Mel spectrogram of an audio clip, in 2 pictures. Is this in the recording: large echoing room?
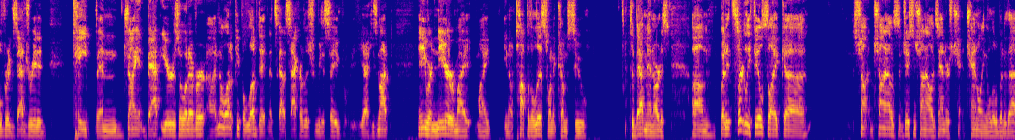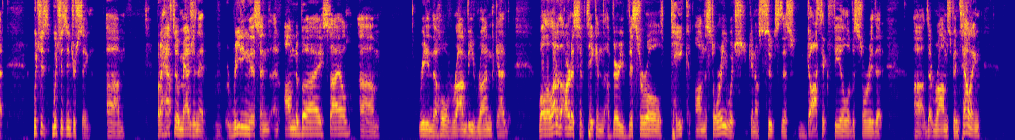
no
